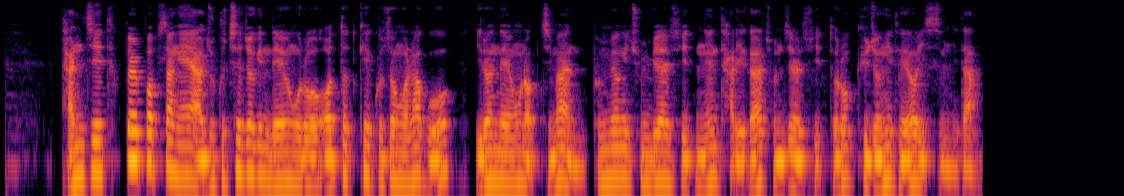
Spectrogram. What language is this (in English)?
Korean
